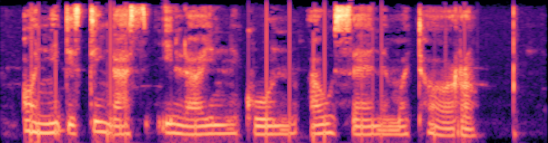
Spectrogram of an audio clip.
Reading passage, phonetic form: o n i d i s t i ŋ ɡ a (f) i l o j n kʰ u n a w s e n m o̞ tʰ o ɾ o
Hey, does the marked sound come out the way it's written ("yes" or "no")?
no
